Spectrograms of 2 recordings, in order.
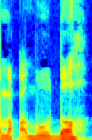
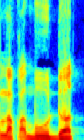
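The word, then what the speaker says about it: مقبوضة: Maqbudoh ini kalau kita berwaqaf di sini kita baca maqbudoh. Jangan dibaca maqbudot. Maqbudot jangan. Maqbudoh.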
